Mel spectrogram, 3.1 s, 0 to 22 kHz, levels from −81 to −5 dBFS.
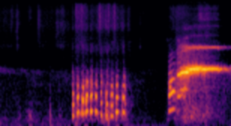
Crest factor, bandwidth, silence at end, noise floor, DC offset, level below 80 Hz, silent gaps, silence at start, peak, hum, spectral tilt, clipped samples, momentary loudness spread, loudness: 18 dB; over 20 kHz; 0 s; -63 dBFS; under 0.1%; -66 dBFS; none; 0.95 s; -4 dBFS; none; -1.5 dB/octave; under 0.1%; 20 LU; -17 LUFS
